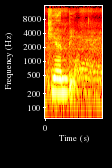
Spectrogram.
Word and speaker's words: Giyanti: Nama Giyanti ini diambil dari lafaz Belanda, yaitu Janti atau Ianti, dengan pengucapannya yaitu Giyanti.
